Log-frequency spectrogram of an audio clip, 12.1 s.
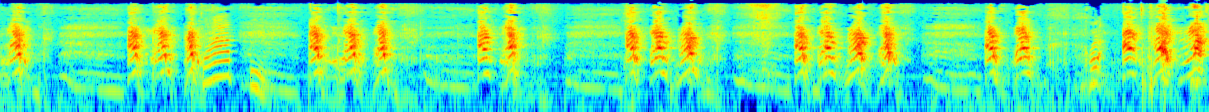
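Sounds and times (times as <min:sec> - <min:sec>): dog barking: 0:00.0 - 0:00.4, 0:01.3 - 0:02.1, 0:03.1 - 0:04.1, 0:04.8 - 0:05.4, 0:06.2 - 0:07.2, 0:08.0 - 0:09.1, 0:09.8 - 0:10.4, 0:11.2 - 0:12.0.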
